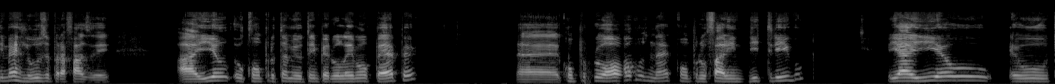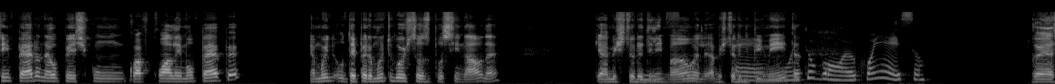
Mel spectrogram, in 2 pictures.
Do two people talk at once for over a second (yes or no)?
yes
